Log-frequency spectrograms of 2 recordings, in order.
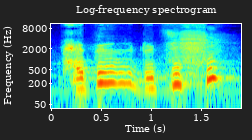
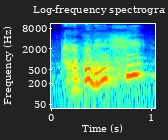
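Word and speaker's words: Bedřich: 베드르지히 스메타나입니다. 베드르지히 스메타나입니다. 우리가 그냥 독일어식으로 읽으려면 베드리히 스메타나. 어디가 틀립니까? R이 틀리죠. 베드리히가 아니라 베드르지히 스메타나입니다. R이 발음이 틀려요.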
